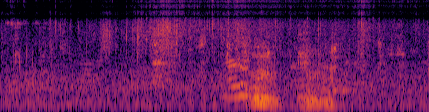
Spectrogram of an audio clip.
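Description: A large dog and two puppies play-fighting, with two short bursts of dog vocalizing in the second half.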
